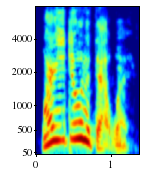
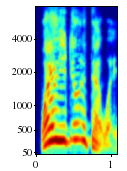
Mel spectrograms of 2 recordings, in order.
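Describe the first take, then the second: First: Irritated boss. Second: Higher, fast, exasperated demand; exasperated boss. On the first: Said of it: "this feeling would come in of". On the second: Carpenter boss snapping at a clumsy helper, higher and fast. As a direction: snap at the worker who botched it. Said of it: "even the tone of my voice when I said". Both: Retold or imitated.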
